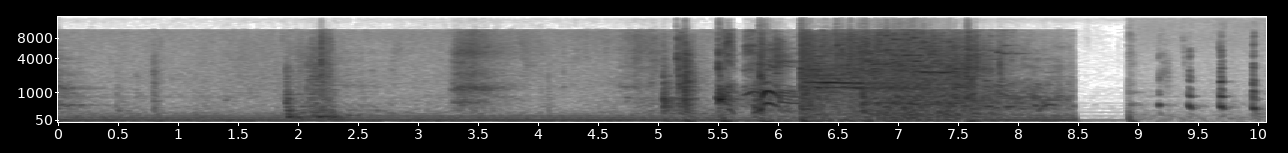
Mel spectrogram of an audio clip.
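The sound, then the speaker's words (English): Objects being smashed by the Monty Python team in a film, with loud crashes and shattering building to a sustained burst of breaking debris; the last thing smashed is a family heirloom clock. Then a sudden cut to a handful of sharp, evenly spaced knocks. “That was the Monty Python team, and the last thing that got smashed was the family heirloom clock.”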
